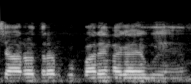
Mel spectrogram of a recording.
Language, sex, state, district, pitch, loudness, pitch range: Hindi, male, Uttar Pradesh, Budaun, 155 Hz, -16 LUFS, 150-160 Hz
